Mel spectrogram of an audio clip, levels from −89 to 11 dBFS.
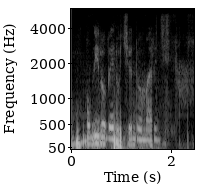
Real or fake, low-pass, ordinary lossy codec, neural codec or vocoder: fake; 5.4 kHz; none; codec, 16 kHz, 2 kbps, X-Codec, HuBERT features, trained on LibriSpeech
